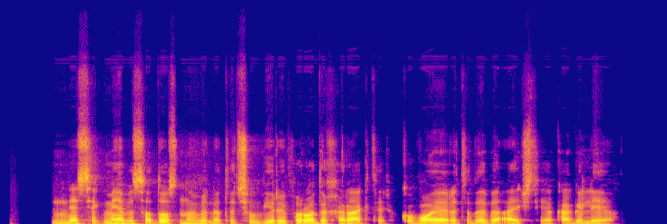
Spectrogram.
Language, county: Lithuanian, Šiauliai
